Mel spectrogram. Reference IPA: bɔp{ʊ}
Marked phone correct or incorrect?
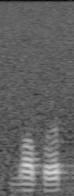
correct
